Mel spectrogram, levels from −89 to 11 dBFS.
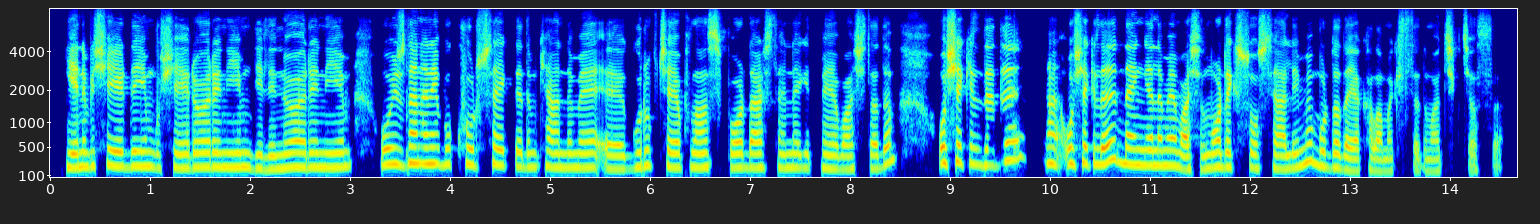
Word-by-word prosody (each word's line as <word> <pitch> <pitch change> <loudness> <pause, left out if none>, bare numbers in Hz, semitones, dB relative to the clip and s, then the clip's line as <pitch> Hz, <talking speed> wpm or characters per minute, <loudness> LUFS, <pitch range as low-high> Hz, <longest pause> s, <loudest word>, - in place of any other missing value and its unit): yeni 205 +1 +3
bir 220 - -3
şehirdeyim, 215 -1 +1
bu 195 - -8
şehri 195 +1 0
öğreneyim, 205 0 0
dilini 185 +1 -3
öğreneyim. 205 0 0 0.3
O 235 +1 +2
yüzden, 255 +2 +3
hani, 250 -1 +2
bu 240 - -3
kursu 245 +1 -1
ekledim 210 -3 -2
kendime, 200 -2 -1 0.2
eee, 180 0 0
grupça 210 +2 -2
yapılan 200 0 0
spor 200 -1 -1
derslerine 195 0 -1
gitmeye 190 -1 -4
başladım. 185 +8 -2 0.4
O 255 +1 +4
şekilde 250 -3 +5 0.2
de 295 +2 +4 0.3
ha, 245 -2 +2
o 250 +1 +1
şekilde 245 0 +3
de, 270 -1 +3
dengelemeye 225 -2 +2
başladım. 180 +1 +1
Oradaki 210 -1 +3
sosyalliğimi 195 +6 -1
burada 200 -3 -1
da 175 - +3
yakalamak 155 0 -2
istedim 155 - -10
açıkçası. 155 +1 -7
205 Hz, 155 wpm, -24 LUFS, 195-230 Hz, 0.4 s, şekilde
